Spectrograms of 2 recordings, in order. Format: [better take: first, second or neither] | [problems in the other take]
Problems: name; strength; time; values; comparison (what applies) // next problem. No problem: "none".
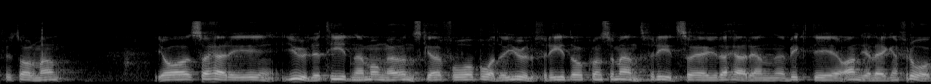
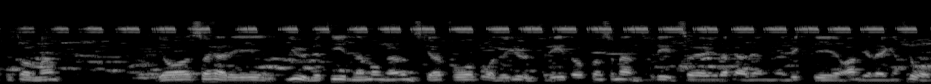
first | noise reduction (classical method Wiener filter)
